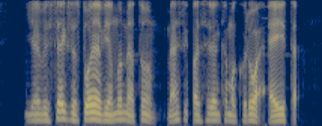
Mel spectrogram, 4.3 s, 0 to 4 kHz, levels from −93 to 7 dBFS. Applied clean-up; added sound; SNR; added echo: neural separator model SepFormer WHAM!.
